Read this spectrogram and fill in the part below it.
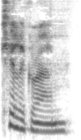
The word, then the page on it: kilogram: British English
